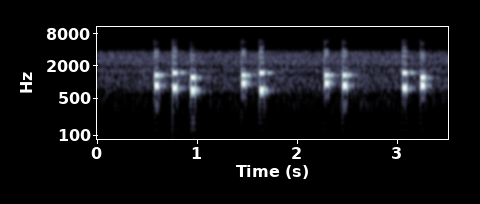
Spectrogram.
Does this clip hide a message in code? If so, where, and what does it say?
Yes: DTMF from 0.6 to 3.3 s, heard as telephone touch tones, dialled by machine, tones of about 50 ms, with room echo. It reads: 861 03 08 67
